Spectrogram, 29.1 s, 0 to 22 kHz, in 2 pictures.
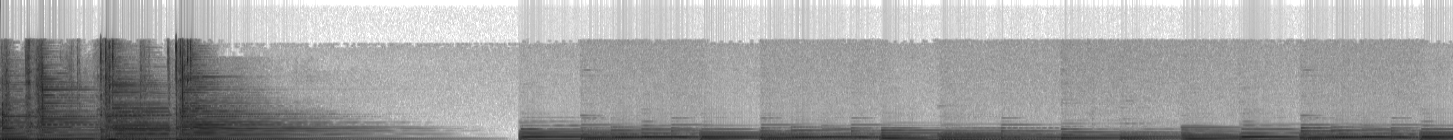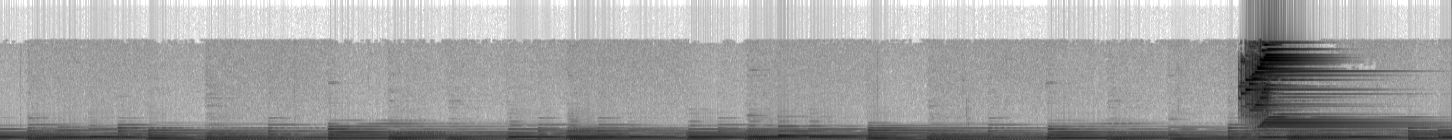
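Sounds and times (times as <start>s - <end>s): gentle electric piano tune: 5.2s - 29.0s.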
